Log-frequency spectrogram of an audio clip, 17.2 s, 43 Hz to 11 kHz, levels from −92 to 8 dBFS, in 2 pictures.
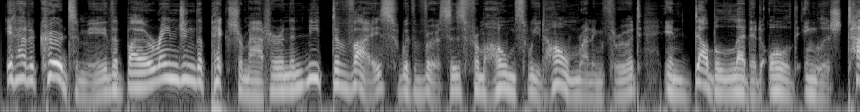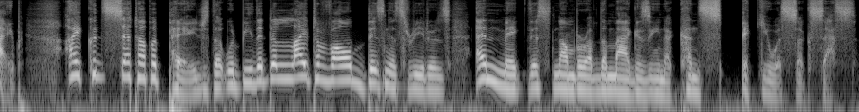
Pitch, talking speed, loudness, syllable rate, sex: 145 Hz, 190 wpm, -20 LUFS, 5.1 syllables/s, male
